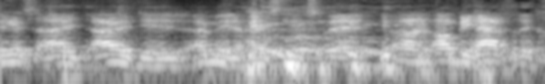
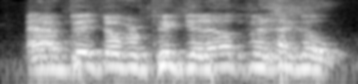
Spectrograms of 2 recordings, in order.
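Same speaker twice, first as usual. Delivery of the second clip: ordinary talk, nothing marked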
